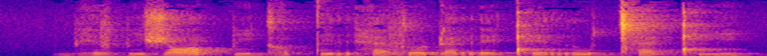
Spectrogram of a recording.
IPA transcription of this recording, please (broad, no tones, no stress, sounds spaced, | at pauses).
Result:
bʱ e v p i ʒ ɒ | p i ɡʱ ɒ p t̪ i r h æ v ɾ o ɖ æ r ɾ e ǃʰ e r u ǀʰ æ ǃʰ i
